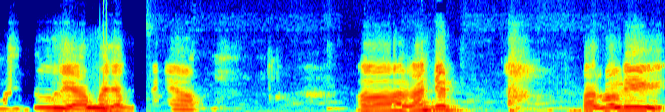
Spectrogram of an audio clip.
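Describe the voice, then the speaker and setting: Dry and close with no echo, the recording captures a woman whose pitch is fairly high. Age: middle-aged. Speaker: librarian and lecturer. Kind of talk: lecture. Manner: halting.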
